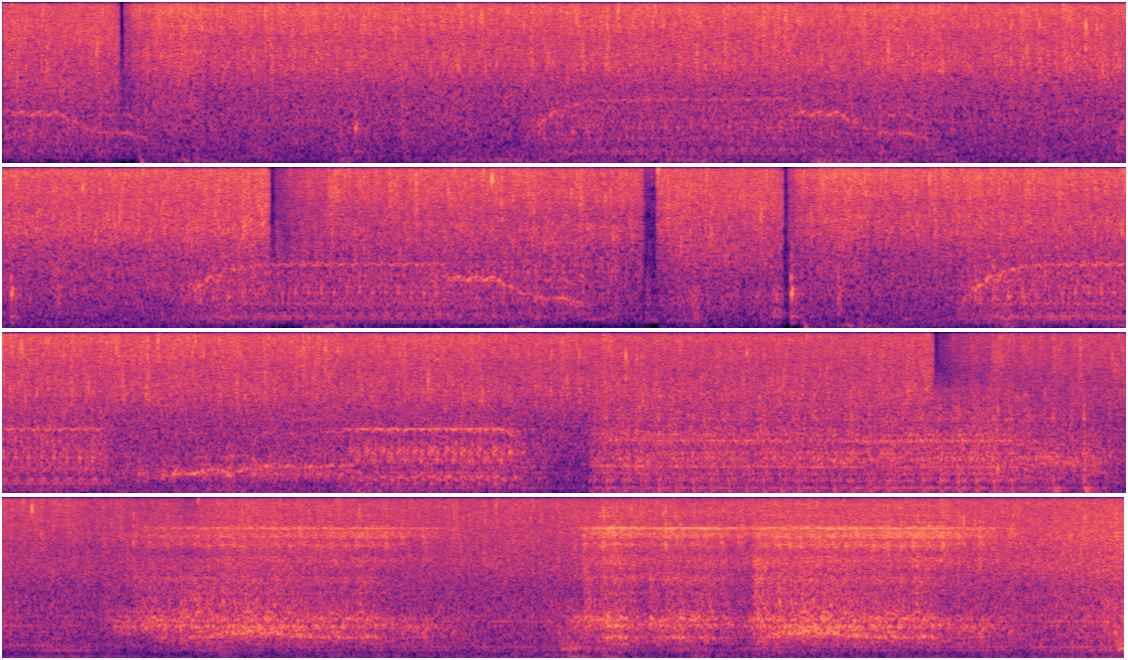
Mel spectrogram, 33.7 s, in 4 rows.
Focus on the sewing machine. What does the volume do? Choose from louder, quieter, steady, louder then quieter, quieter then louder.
louder.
